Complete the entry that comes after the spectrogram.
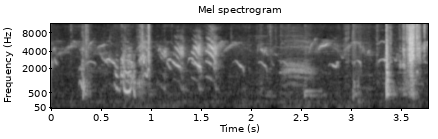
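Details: Francolin chicks feeding: a busy run of thin, high, downslurred peeps overlapping one another, with loud scratchy clatter and pecking noises at the start and end.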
